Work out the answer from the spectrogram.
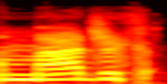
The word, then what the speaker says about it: MAJKL: Oh, magic. Oh, that's so smart. I was like, I don't know how to pronounce this.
